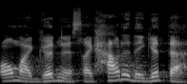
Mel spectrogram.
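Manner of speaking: ordinary delivery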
